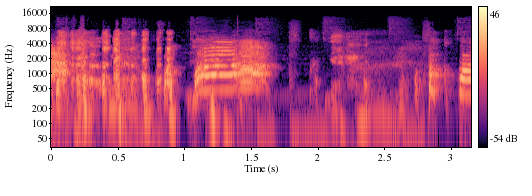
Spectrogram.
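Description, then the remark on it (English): A voice imitates a chicken clucking, loud, with a run of short choppy bursts, a drawn-out squawking cry, then a few more clipped clucks. “They come like Marga chicken. Cluck, cluck.”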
